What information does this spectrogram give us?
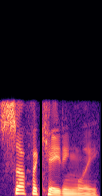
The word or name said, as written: suffocatingly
